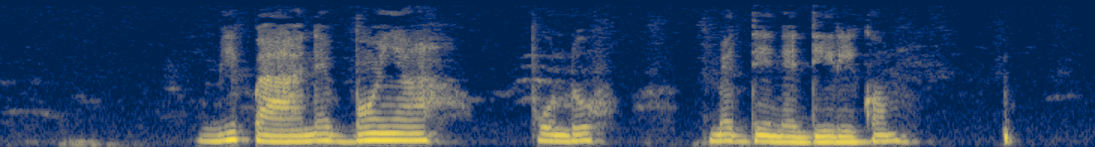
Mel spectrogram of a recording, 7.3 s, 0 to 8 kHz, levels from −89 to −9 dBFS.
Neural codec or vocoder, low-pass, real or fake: none; 7.2 kHz; real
